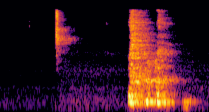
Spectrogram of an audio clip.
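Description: A woman coughs into a close handheld microphone: a short sharp noise about half a second in, then one loud cough just over a second in.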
